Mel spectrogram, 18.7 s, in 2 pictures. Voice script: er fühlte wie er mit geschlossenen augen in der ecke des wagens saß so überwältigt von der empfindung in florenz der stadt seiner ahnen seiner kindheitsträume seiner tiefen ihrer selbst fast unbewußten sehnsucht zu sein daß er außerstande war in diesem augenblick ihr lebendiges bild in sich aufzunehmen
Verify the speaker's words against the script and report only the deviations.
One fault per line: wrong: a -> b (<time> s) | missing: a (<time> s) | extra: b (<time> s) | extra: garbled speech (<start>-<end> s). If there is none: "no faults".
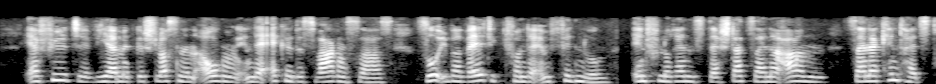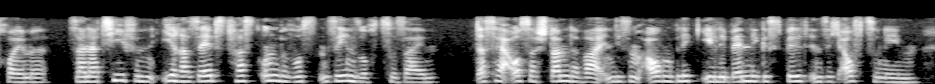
no faults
